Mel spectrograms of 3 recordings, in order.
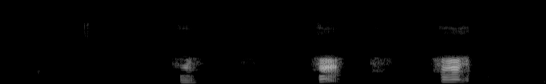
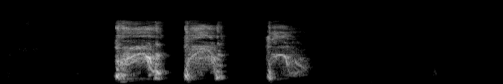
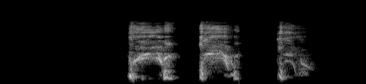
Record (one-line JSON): {"exhalation_length": "5.5 s", "exhalation_amplitude": 8875, "exhalation_signal_mean_std_ratio": 0.22, "cough_length": "5.0 s", "cough_amplitude": 19231, "cough_signal_mean_std_ratio": 0.35, "three_cough_length": "3.7 s", "three_cough_amplitude": 16314, "three_cough_signal_mean_std_ratio": 0.42, "survey_phase": "alpha (2021-03-01 to 2021-08-12)", "age": "45-64", "gender": "Male", "wearing_mask": "No", "symptom_cough_any": true, "symptom_new_continuous_cough": true, "symptom_fatigue": true, "symptom_fever_high_temperature": true, "smoker_status": "Never smoked", "respiratory_condition_asthma": false, "respiratory_condition_other": false, "recruitment_source": "Test and Trace", "submission_delay": "2 days", "covid_test_result": "Positive", "covid_test_method": "LFT"}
